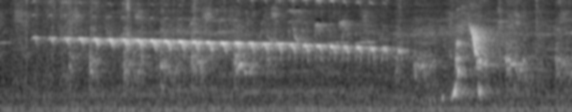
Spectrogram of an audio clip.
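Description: A bird's call of the ash-breasted antbird, heard while birding along the edges of a river: a long, steady series of rapid, high whistled notes slowly descending in pitch, followed by a brief sharper note, heard clearly against a faint ambient background.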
